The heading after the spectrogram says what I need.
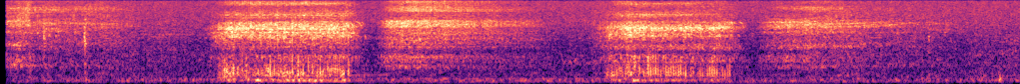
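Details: Snoring in a car: two harsh, raspy snores on the in-breath with quieter out-breaths between and faint vehicle noise behind; snoring.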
